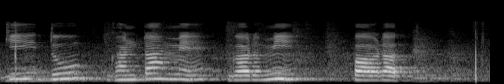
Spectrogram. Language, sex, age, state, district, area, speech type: Maithili, male, 18-30, Bihar, Sitamarhi, urban, read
